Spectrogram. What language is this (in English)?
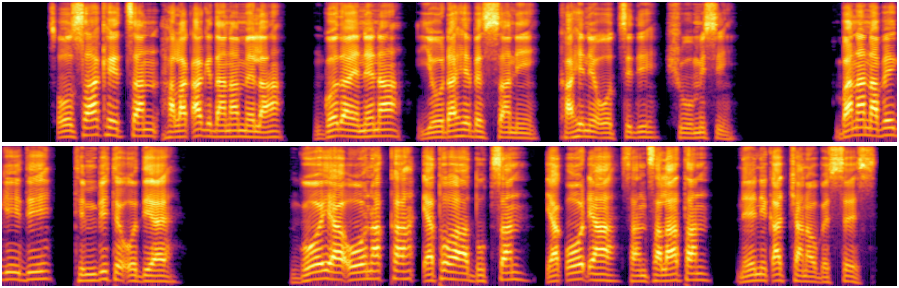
Gofa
